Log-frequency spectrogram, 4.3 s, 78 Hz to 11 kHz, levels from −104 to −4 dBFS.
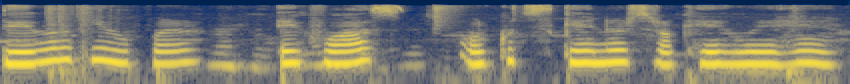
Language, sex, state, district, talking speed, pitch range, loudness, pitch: Hindi, female, Arunachal Pradesh, Papum Pare, 140 wpm, 260-285 Hz, -14 LUFS, 270 Hz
